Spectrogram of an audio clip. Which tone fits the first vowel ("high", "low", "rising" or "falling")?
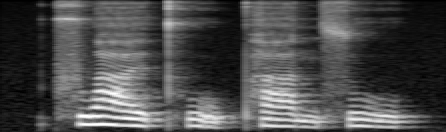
falling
